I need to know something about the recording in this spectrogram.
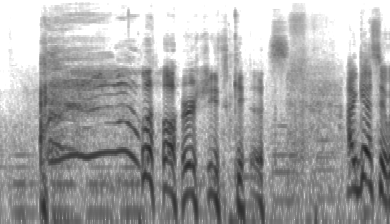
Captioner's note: laughs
